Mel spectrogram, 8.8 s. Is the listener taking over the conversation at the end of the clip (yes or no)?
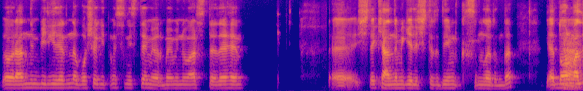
no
